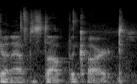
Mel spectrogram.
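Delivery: quiet, weary lament, sighed out softly. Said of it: "and just lamentably says".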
